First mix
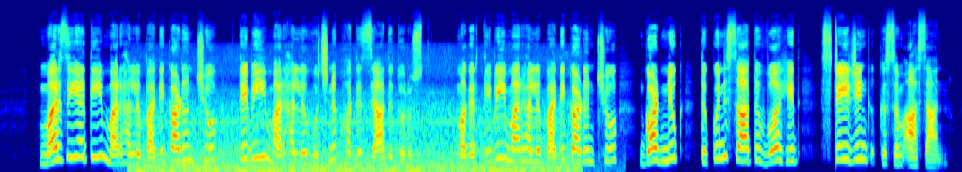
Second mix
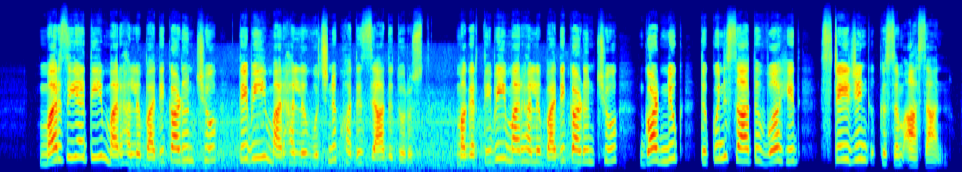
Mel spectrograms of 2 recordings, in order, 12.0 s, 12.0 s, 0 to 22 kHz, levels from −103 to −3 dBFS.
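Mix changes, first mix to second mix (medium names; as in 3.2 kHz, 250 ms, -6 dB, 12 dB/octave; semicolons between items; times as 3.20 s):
speech +7.0 dB; master: add high-pass 490 Hz 12 dB/octave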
